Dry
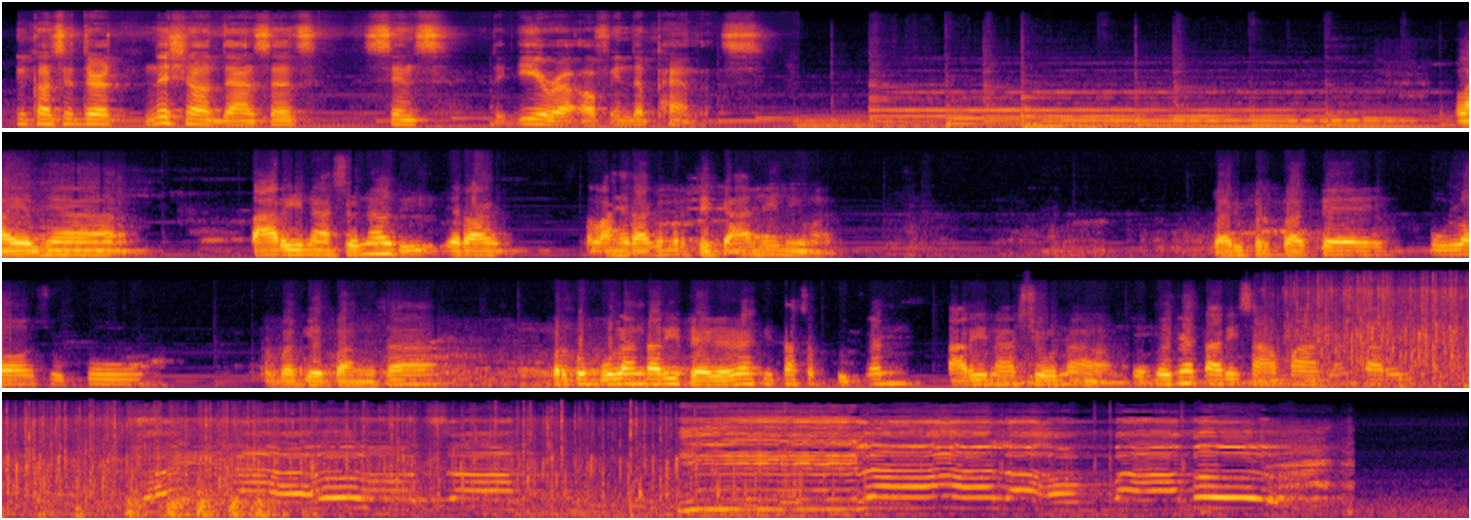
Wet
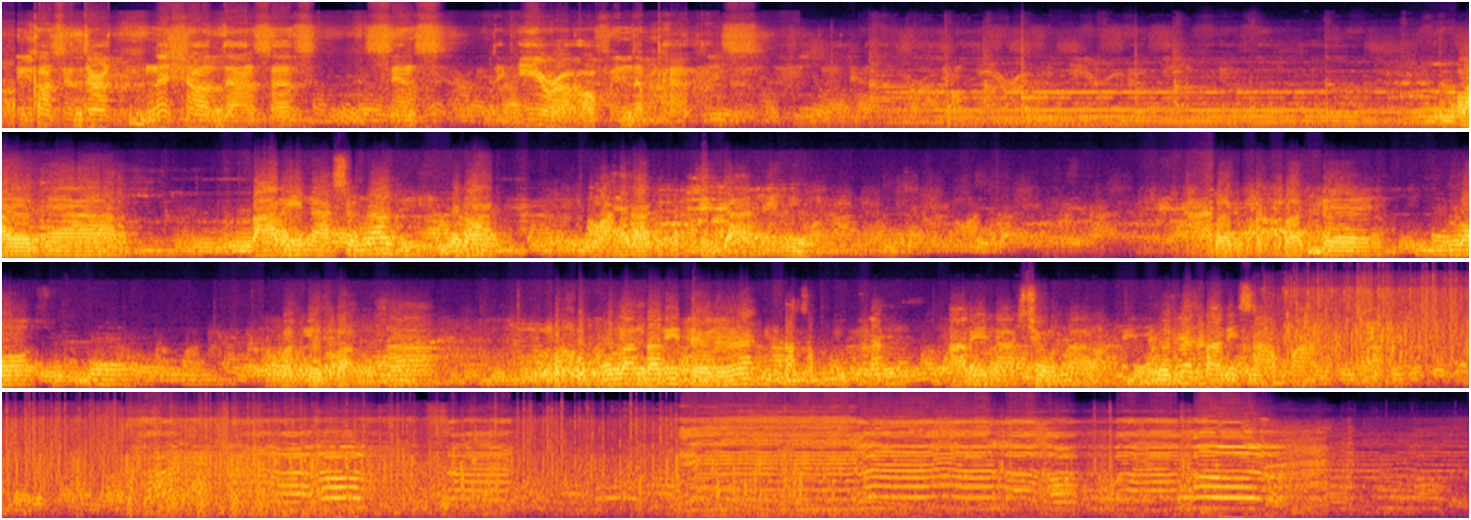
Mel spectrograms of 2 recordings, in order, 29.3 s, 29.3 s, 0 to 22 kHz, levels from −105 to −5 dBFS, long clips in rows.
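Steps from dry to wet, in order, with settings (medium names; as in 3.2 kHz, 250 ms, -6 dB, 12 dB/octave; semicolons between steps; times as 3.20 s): spectral peaks clipped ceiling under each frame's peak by 19 dB; overdrive pedal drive 21 dB, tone 4.2 kHz, clips at -3.5 dBFS; repeats whose band climbs or falls 458 ms, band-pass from 220 Hz, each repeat 0.7 oct, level -2 dB; swell ahead of each attack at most 44 dB/s; trim -1 dB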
